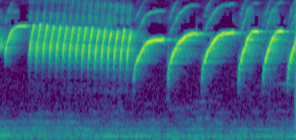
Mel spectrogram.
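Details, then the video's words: Canary in full gacor song, played to coax a reluctant canary into singing: a short buzzy note, then a fast rolling trill, then a series of rising whistled swoops repeated about three times a second. "Suara Kenari Gacor Yang Malas Awas Nyaut || Pancingan Kenari Malas Bunyi"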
